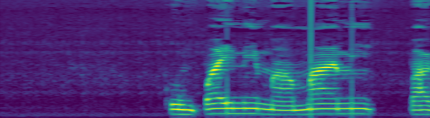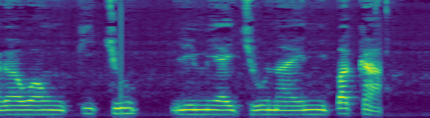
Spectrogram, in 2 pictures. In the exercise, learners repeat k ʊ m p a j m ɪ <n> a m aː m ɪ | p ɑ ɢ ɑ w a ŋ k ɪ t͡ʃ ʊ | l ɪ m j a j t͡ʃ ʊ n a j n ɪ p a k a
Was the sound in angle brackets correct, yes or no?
no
